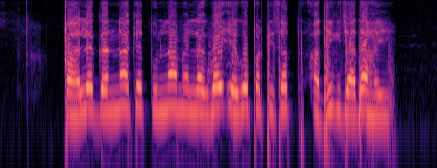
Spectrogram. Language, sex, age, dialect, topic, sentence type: Magahi, male, 18-24, Southern, agriculture, statement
